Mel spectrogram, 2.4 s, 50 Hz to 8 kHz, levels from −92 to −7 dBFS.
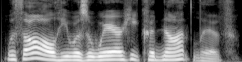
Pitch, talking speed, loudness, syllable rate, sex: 175 Hz, 200 wpm, -14 LUFS, 4.8 syllables/s, female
